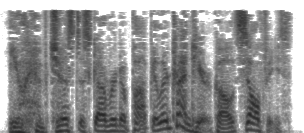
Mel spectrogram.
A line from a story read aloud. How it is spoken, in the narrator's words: Mike laughed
